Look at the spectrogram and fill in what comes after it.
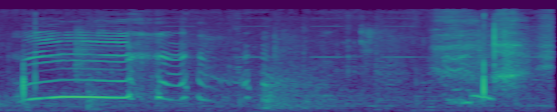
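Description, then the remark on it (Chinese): A newborn baby, born a month premature, cries loudly just after birth at a hospital in a long, wailing burst, followed by shorter hiccuping cries and whimpers, then one more sharp high cry at the end. “你听这孩子哭劲儿，肯定是个大胖小子。”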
